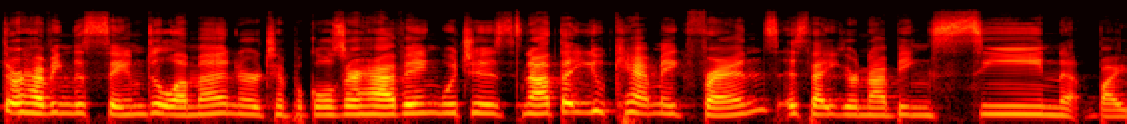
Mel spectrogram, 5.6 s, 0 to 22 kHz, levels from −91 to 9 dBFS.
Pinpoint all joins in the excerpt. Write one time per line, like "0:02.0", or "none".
0:02.6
